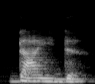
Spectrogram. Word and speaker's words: died: Et quand le son de la finale de la base verbale est I, ça peut arriver, bah, die, alors le ED se prononce de, ce qui va nous faire died.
